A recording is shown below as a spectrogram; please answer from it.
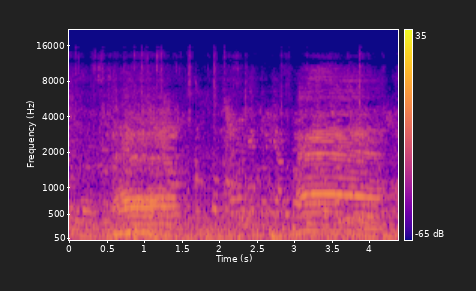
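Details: A pygmy goat kid, one of a group of baby goats playing outdoors, gives two quavering, nasal bleats, each about a second long.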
